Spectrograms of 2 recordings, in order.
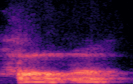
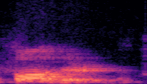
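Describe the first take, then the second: First: "Father" ending in a plain schwa, no R; British "Father" with a simple schwa ending. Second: "Father" with the final R sounded, "fath-er"; American "Father" ending in a clear R. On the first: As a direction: RP "Father", lower, R dropped. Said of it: "final R sound is not pronounced in British English". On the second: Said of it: "Let's focus on two words". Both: Shown as a demonstration.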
